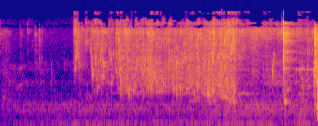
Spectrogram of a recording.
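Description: Water pours from a tap into a bowl.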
